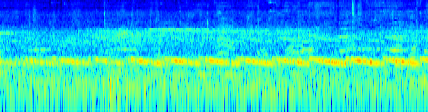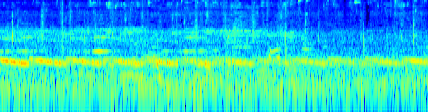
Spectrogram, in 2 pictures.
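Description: An electronic warning tone repeating a short falling note about two and a half times a second, steadily, over the chatter of a crowd of passengers.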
